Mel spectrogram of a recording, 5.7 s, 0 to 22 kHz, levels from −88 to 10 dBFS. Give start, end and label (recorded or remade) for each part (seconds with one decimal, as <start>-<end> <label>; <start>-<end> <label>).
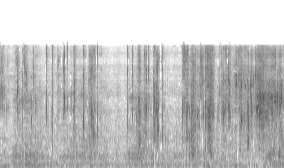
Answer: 0.0-0.7 recorded; 0.7-5.7 remade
